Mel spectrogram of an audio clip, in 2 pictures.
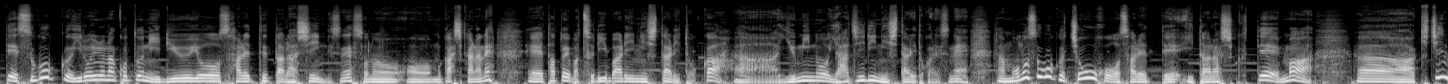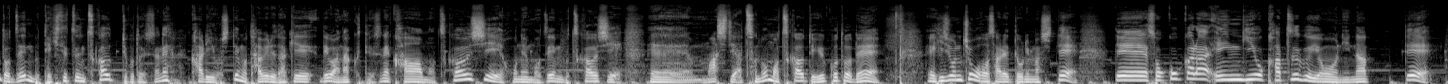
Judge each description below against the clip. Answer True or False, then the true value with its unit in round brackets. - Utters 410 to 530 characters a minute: False (360 characters per minute)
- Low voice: True (130 Hz)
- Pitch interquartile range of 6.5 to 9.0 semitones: True (8.1 semitones)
